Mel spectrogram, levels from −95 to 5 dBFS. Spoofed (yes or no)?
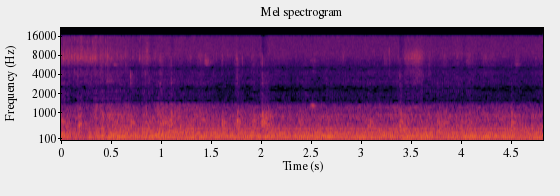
no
